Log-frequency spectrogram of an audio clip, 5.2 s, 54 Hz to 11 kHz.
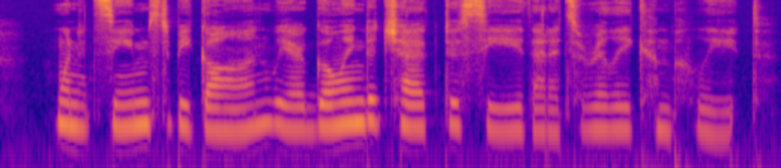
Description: IN Technique First Way – Female English 21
